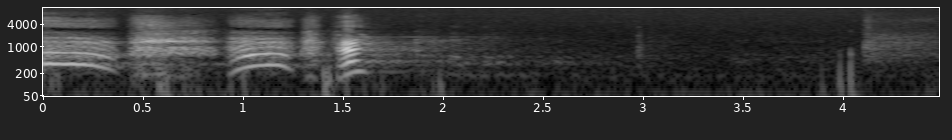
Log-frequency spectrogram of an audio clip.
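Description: A person performs exaggerated, theatrical breathing: a quick run of loud voiced gasps and sighing moans over the first second and a half, then near silence with a faint click or two.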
